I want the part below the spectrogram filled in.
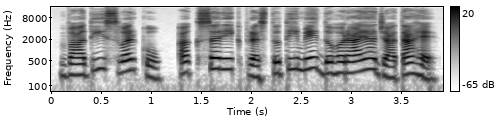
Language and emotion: Hindi, neutral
